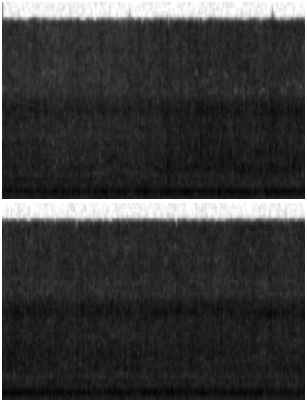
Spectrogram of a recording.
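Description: Tomato masala sizzling steadily as it fries in an aluminium pressure cooker over a low-to-medium gas flame, with a faint steady low hum underneath.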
